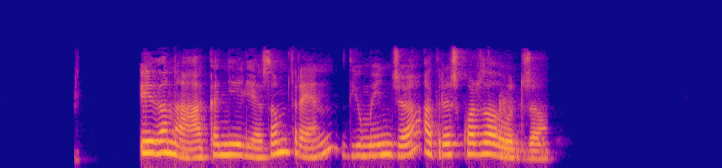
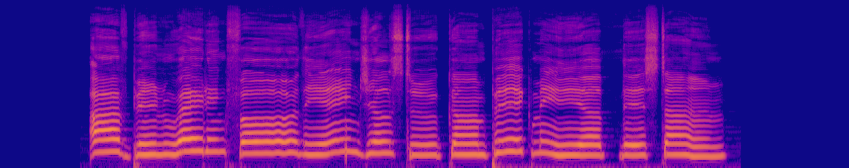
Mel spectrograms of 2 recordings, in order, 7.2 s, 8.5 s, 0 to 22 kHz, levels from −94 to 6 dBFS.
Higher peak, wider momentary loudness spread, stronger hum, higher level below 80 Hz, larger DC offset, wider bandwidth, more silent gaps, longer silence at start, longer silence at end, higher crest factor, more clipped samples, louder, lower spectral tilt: first, -2 dBFS vs -12 dBFS; first, 11 LU vs 7 LU; neither; about the same, -62 dBFS vs -60 dBFS; neither; second, 8 kHz vs 17.5 kHz; neither; first, 1.4 s vs 0.9 s; first, 1.75 s vs 1.25 s; about the same, 16 dB vs 16 dB; neither; first, -17 LUFS vs -27 LUFS; about the same, -5.5 dB/octave vs -4.5 dB/octave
